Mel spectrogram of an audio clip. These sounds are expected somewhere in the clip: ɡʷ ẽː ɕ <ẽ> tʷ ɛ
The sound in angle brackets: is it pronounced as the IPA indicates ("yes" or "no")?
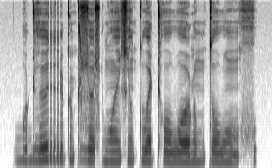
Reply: yes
